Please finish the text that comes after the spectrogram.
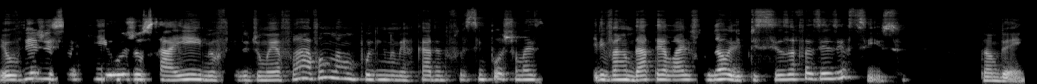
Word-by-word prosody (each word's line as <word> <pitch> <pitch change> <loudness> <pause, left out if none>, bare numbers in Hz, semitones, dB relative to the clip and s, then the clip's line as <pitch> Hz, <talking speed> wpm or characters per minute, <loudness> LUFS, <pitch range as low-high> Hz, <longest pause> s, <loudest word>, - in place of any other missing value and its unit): Eu 210 +1 +4
vejo 255 +4 -1
isso 240 0 +1 0.2
aqui, 245 +1 -7
hoje 230 +1 +4
eu - - +6
saí, 225 +1 +4
meu 200 -1 -1
filho 195 0 -10
de 195 +1 -6
manhã 195 +1 0
falou: 230 +8 -4
"Ah 270 - 0
vamos 305 +4 -1
dar 285 - -1
um 255 -3 -1
pulinho 220 -2 0
no 210 - -4
mercado". 200 +1 -4
Eu - - -2
ainda 200 0 -7
falei 210 +1 -11
assim: 225 0 -2
"Poxa 235 0 -2
mas, 220 0 +1 0.5
ele 220 - +2
vai 215 +1 +2
andar 205 -1 +4
até 220 +1 +2
lá?". 210 0 0
Ele 220 0 +1
falou: 215 -1 -5
"Não, 230 +2 +5
ele 200 -3 +3
precisa 215 +4 -1
fazer 255 +1 +1
exercício, 335 - -4 0.7
também". 175 -3 0
220 Hz, 220 wpm, -21 LUFS, 205-235 Hz, 0.7 s, eu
